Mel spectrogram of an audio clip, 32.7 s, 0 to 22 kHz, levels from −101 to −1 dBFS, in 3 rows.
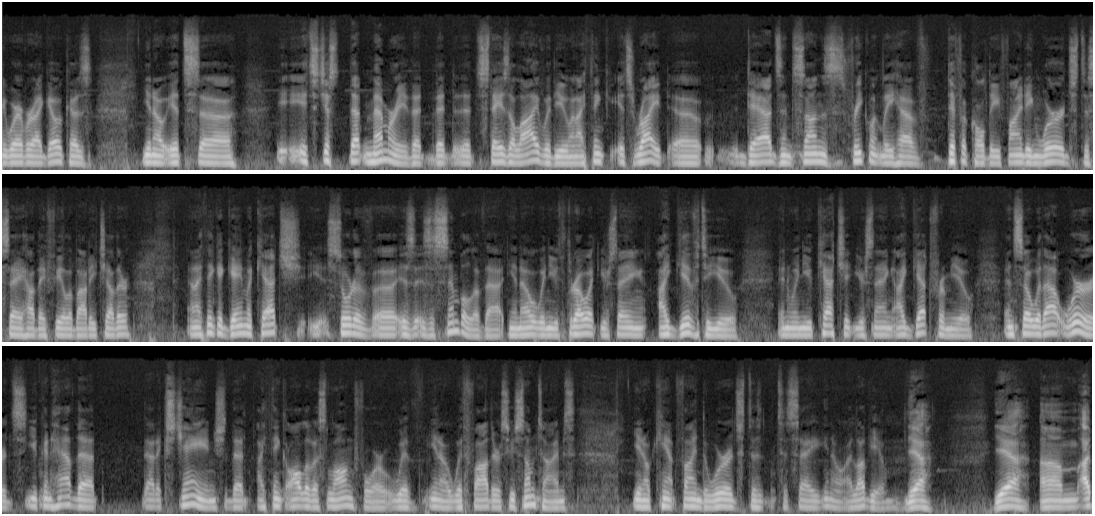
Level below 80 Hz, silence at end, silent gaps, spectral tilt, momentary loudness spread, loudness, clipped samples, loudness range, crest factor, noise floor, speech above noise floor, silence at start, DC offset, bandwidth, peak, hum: -56 dBFS; 0 s; none; -6.5 dB/octave; 8 LU; -29 LUFS; under 0.1%; 2 LU; 20 dB; -53 dBFS; 25 dB; 0 s; under 0.1%; 16 kHz; -10 dBFS; none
